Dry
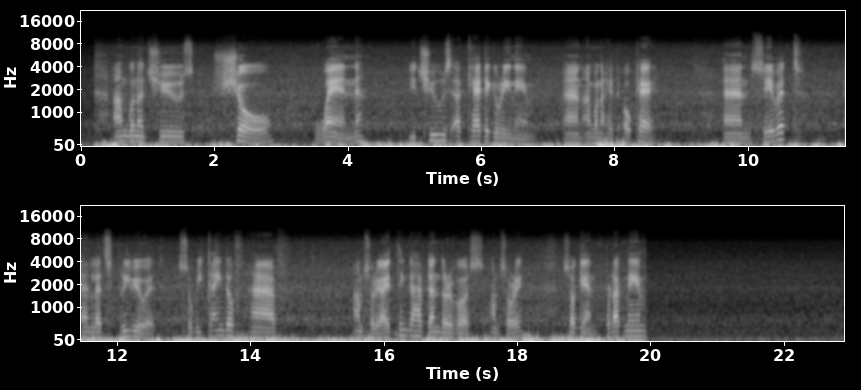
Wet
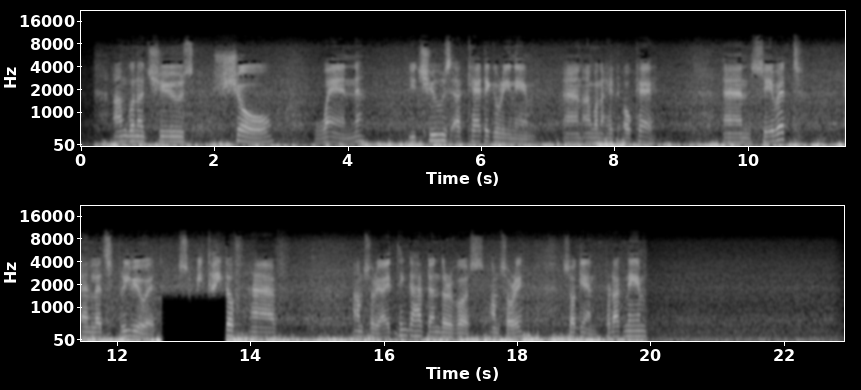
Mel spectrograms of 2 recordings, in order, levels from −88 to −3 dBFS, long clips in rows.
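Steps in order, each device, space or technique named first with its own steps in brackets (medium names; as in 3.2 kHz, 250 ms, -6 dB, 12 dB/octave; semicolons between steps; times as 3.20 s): 12.67–13.64 s: steep high-pass 1.6 kHz 96 dB/octave; low-bitrate web radio (level rider gain up to 11 dB; peak limiter -7.5 dBFS, peak gain reduction 6.5 dB; trim -7 dB; MP3 40 kbps 24 kHz)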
